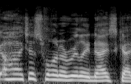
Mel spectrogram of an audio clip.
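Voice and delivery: lightly hammed-up wishing voice; mock wistful wish. Voicing women's wish in mockery.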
